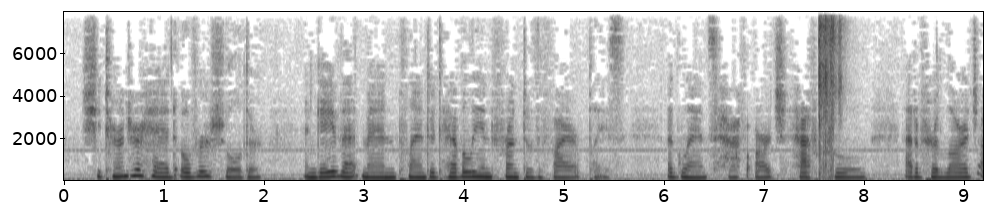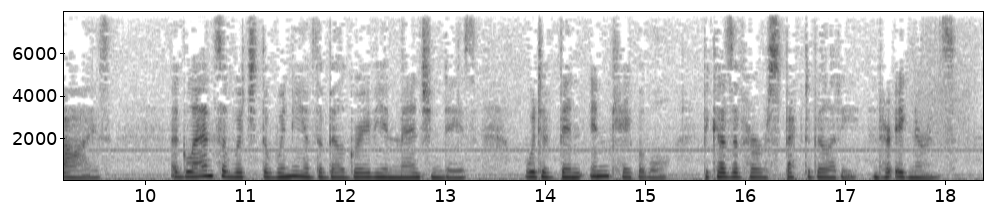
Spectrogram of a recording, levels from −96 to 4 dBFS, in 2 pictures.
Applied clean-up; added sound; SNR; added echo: none; Coin (dropping); 0 dB; none.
